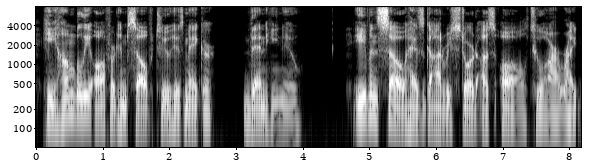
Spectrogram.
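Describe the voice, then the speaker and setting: Low-voiced man narrating with lively intonation. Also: no echo, studio quality. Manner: earnest, measured, expressive reading. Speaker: podcast narrator reading a book aloud. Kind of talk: scripted audiobook narration.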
